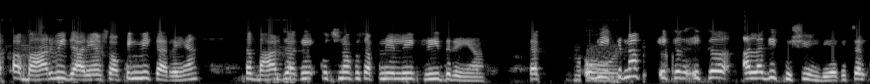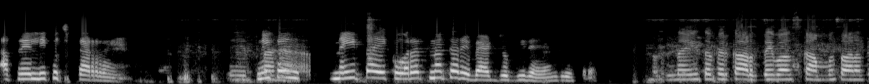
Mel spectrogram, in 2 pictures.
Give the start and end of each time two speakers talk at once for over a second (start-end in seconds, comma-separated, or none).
none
